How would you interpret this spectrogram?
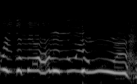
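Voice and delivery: very high, overjoyed, elated voice. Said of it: "you're like".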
